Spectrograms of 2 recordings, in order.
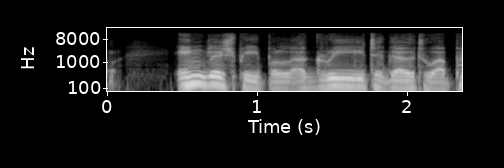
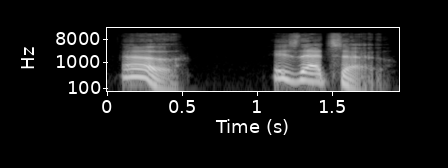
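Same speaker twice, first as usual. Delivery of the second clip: high, arch "is that so"; a hint of icy English politeness; mock polite disbelief; 10 semitones higher than usual. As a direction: sound politely doubtful, pitched much higher. Quoting polite English rudeness.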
